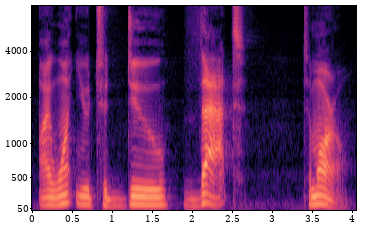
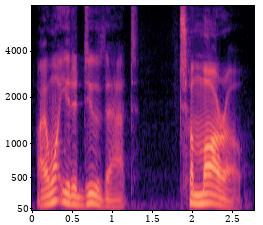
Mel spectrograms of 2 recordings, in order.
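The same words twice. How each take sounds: First: THAT drawn out and leaned on; slow down and land hard on "that", pausing before "tomorrow"; stress on THAT. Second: TOMORROW set apart and punched; stress on TOMORROW. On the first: Coach showing a choice of emphasis, stress on "that". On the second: Coach showing another choice of emphasis, stress on "tomorrow". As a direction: run through to a short pause, then hit "tomorrow" harder. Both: Shown as a demonstration. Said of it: "you can't emphasize everything. You have to make choices".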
